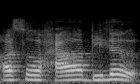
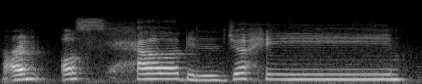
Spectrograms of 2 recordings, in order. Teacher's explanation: لام کو سٹاپ کیجئے، اس کے اوپر قلقلہ نہیں کرنا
